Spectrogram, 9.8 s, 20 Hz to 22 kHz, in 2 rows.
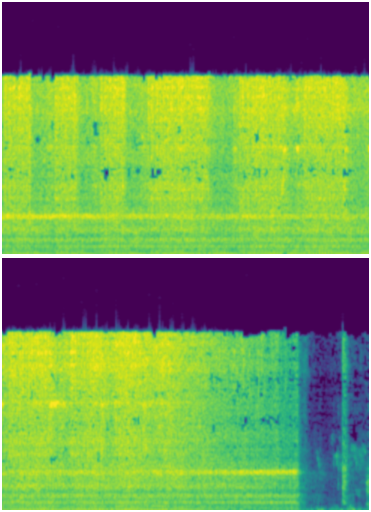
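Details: Fire-damaged Morris Traveller four-cylinder, first run in 44 years, hot-wired with new points, condenser, distributor cap and leads, fuel in the float bowl, vacuum advance unconnected: steady, slightly lumpy beat for about nine seconds, then shut off. Runs healthily.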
